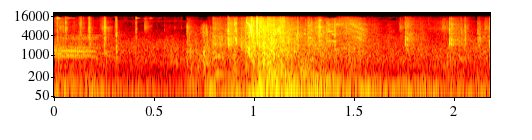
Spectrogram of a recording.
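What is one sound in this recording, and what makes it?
A sniper rifle fires a single loud shot.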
